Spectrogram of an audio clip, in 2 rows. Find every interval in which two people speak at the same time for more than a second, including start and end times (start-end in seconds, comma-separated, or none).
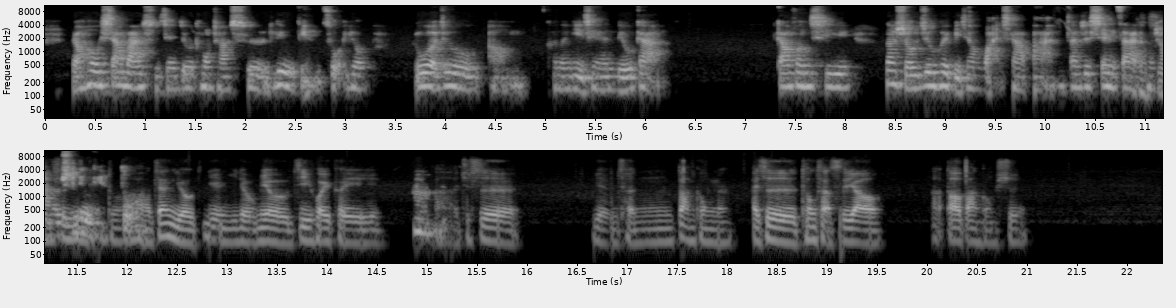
10.9-12.2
